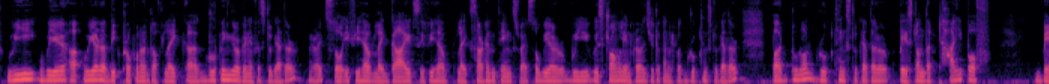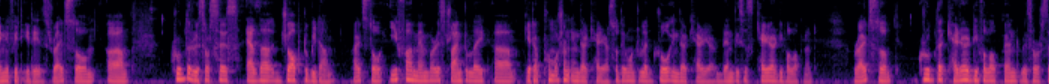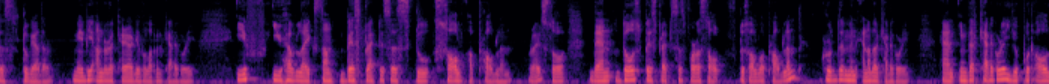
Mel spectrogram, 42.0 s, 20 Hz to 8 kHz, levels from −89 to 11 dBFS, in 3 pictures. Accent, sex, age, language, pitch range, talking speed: Indian, male, 30-49, English, 100-115 Hz, 215 wpm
